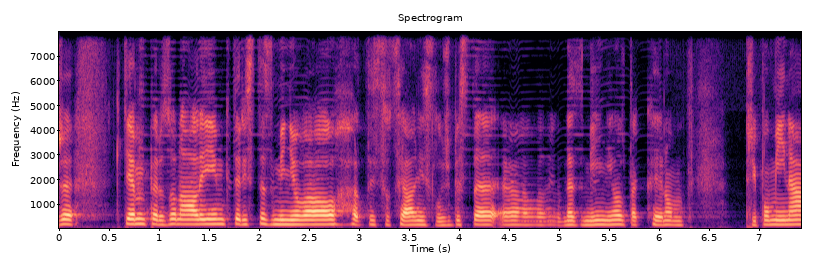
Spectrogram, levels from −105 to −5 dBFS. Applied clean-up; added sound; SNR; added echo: neural mask model DeepFilterNet 3.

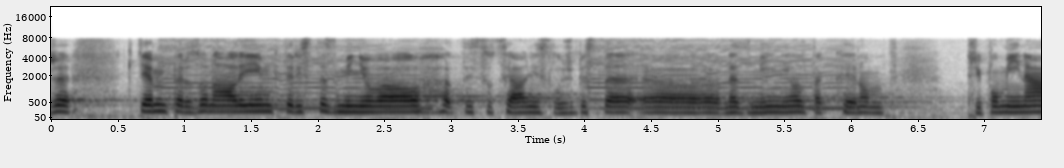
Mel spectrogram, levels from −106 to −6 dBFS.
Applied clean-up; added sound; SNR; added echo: none; Electric guitar; 16 dB; none.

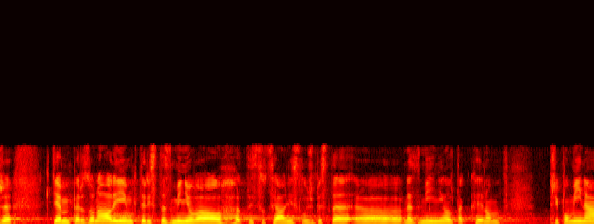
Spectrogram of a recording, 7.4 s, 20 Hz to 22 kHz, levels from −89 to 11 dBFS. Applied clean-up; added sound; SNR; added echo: none; none; none; none.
